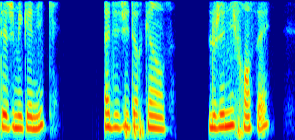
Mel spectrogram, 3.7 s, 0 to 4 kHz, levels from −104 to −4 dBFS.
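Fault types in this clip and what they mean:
No faults present; the sound stops at 4 kHz, which fits a narrowband call path such as G.711 mu-law at 64 kbps and is expected behaviour for that route.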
